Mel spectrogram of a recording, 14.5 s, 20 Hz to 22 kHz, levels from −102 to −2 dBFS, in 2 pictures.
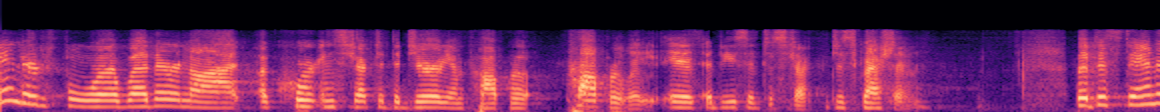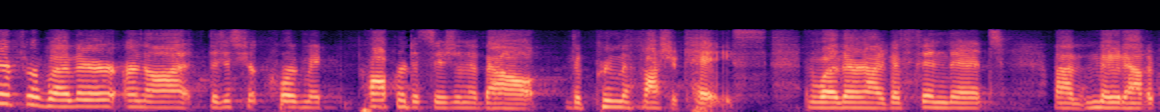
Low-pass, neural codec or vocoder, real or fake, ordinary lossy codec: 7.2 kHz; codec, 32 kHz, 1.9 kbps, SNAC; fake; AAC, 48 kbps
